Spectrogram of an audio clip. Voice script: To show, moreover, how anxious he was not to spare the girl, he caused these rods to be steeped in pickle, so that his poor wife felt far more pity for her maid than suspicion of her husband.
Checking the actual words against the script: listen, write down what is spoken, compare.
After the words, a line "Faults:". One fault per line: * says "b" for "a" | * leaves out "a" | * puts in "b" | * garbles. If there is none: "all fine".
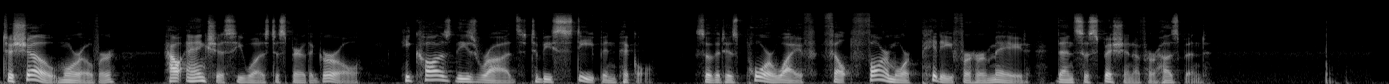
To show, moreover, how anxious he was to spare the girl, he caused these rods to be steep in pickle, so that his poor wife felt far more pity for her maid than suspicion of her husband.
Faults:
* leaves out "not"
* says "steep" for "steeped"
